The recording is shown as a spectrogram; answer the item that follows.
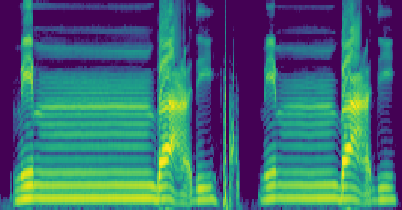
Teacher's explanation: kita mengambil yang idbaak saja tidak dengan furjah yaitu bibir kita rapat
